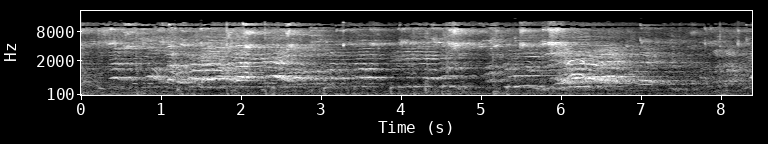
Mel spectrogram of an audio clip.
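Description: A crowd of young spectators shouts and chatters nearby.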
